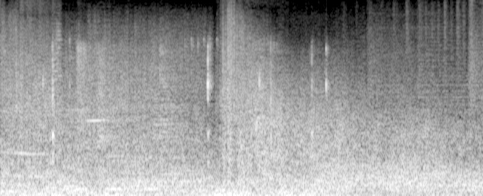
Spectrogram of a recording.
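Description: Naval guns rumble in World of Warships as incoming fire arrives, a dense low roar with a sharp heavy boom near the middle over constant battle noise.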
